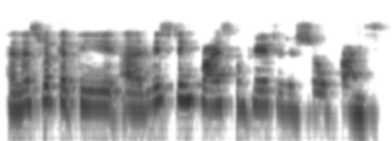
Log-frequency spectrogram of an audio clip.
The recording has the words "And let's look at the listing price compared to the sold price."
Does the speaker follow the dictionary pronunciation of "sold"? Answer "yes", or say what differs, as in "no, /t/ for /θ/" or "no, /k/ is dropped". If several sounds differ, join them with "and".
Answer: no, /ʃ/ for /s/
